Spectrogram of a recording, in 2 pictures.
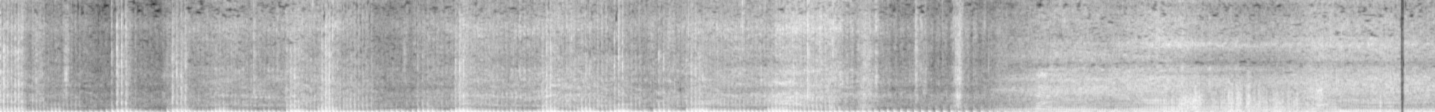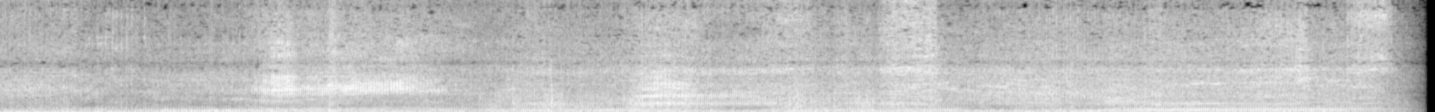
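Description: Motorcycle engines revving: first a dirt bike's engine run hard through a wheelie, then, about ten seconds in, a sportbike's engine revved up and down again and again, its pitch rising and falling.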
